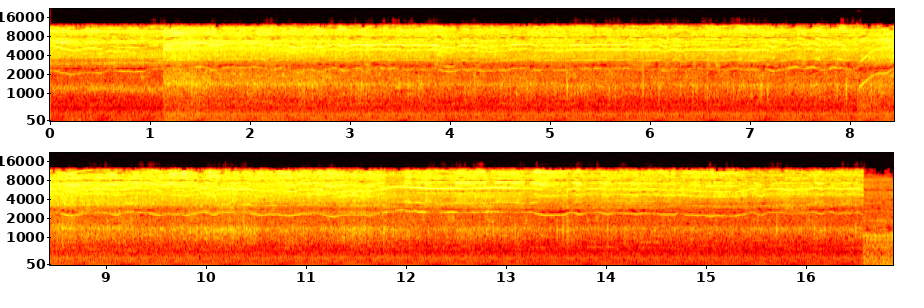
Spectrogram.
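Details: High-speed dental drill whines steadily with small pitch shifts while cutting, during crown preparation for a porcelain-fused-to-metal dental bridge on a real patient replacing the extracted right upper second premolar and right lower first molar, with drifting of adjacent teeth.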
